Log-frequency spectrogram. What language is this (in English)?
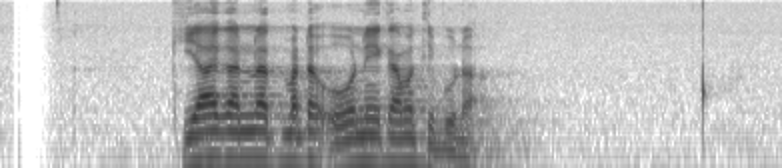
Sinhala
